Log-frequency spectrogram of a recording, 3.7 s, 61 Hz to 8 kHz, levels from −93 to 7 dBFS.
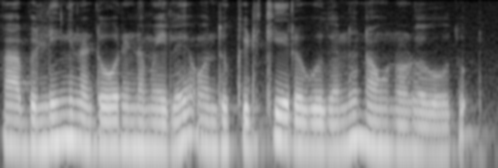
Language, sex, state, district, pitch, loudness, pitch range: Kannada, male, Karnataka, Bangalore, 120 Hz, -14 LUFS, 110-125 Hz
